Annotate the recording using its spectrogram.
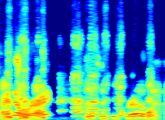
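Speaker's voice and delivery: high, loud laugh through the words; delighted laughing reply. Real, not acted. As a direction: laugh out the agreement. Laughing along at the movie idea.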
